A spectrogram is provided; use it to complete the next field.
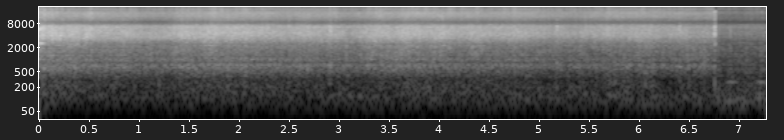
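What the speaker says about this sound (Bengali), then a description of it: "এবারে বাটা মশলাটা দিয়ে দেবো।" Ground spice paste hits hot oil seasoned with dried red chillies and five-spice for a mango and okra curry, giving a loud, steady, close hiss of sizzling that holds evenly and then drops off abruptly near the end.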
